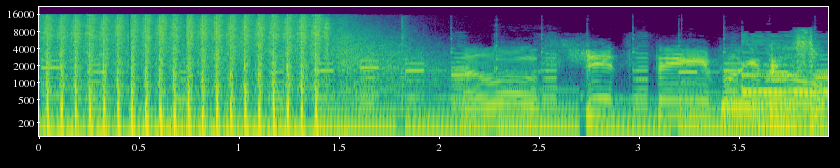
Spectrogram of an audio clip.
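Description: A gun fires a rapid, evenly spaced burst of about twenty loud shots in VRChat, cutting off abruptly into a sparse, tonal backdrop.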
